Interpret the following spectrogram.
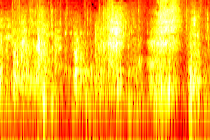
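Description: A man slurping spicy instant noodles off chopsticks: two longer hissing slurps, about a second in and again just after a second and a half, with short wet smacks of chewing in between.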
